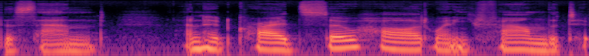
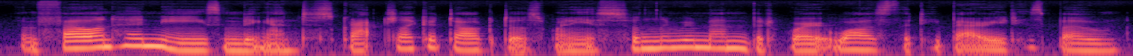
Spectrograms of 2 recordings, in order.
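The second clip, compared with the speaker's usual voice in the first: plain reading voice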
